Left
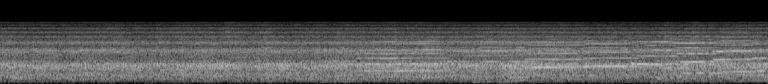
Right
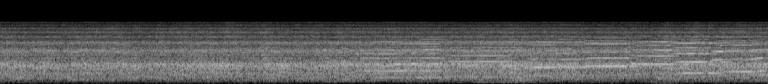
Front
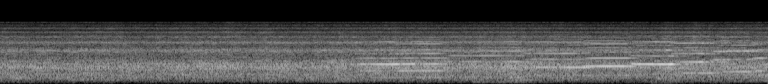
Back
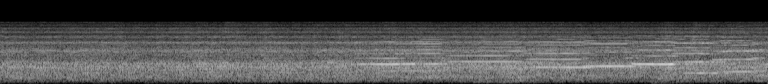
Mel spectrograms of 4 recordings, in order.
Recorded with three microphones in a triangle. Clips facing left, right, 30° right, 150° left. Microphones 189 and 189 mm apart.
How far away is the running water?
About 1.3 m.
